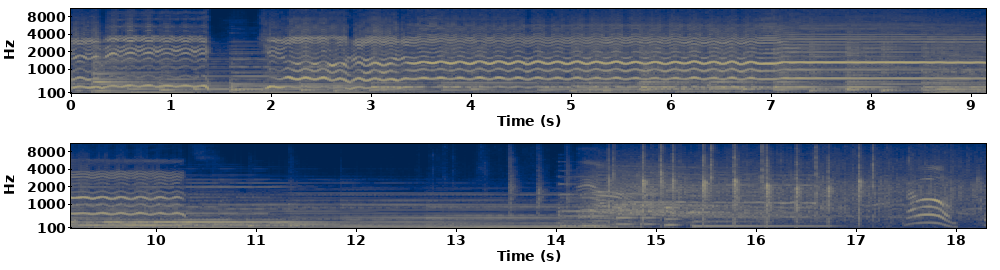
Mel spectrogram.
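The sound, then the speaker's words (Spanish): A studio audience bursts into applause, dense clapping rising toward the end after a sustained, vibrato-laden sung melody with backing music fades out. “gracias a nuestro público aquí presente que nos hace favor de aplaudir.”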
